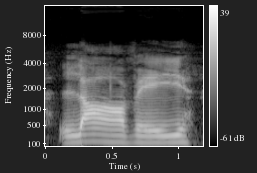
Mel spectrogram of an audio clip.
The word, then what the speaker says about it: larvae: not antennae it's just when you have a plural that's a e like antenny larvae um vertebrae it's pronounced e it's not a it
